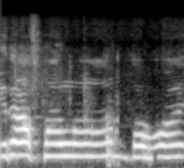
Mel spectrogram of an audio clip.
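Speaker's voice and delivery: put-on high-pitched, creepy old man voice. Answering a request to say the line in Herbert's voice, doing a Herbert voice. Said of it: "Can anyone do that like in Herbert Pervert voice?".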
